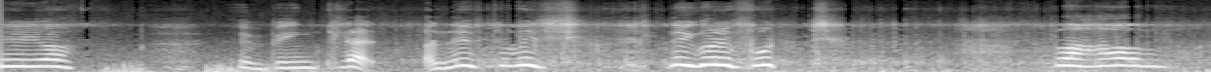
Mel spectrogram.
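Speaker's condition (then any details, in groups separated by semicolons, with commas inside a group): Dyskinetic cerebral palsy; dyskinetic form, severe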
